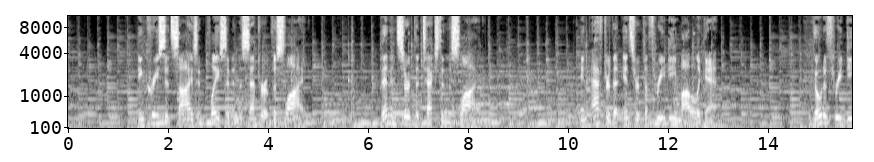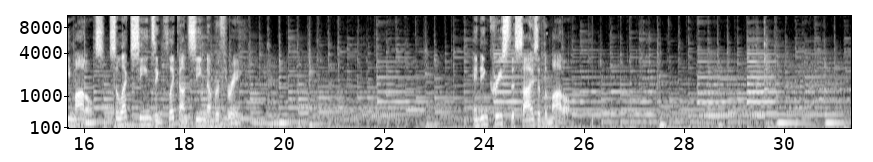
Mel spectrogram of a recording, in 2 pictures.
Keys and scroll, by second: 5.6 ctrl+v, 10.4 ctrl+c, 11.9 ctrl+v, 18.8 KP_Subtract.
